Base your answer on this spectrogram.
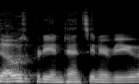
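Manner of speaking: put-on ironic, teasing, sarcastic tone. Retelling what someone said after a job interview: imitating a sarcastic remark.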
